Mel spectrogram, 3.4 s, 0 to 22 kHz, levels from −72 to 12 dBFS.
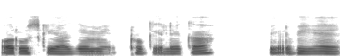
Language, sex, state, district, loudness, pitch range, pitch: Hindi, male, Chhattisgarh, Balrampur, -23 LUFS, 135-145 Hz, 140 Hz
